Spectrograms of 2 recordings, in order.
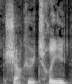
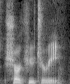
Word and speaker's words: charcuterie: So, the French pronunci- pronunciation is charcuterie, something like that. Hopefully, my French pronunciation has not decayed too much in the past several years since I've spoken it regularly, but the English pronunciation is actually, again, pretty close charcuterie.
